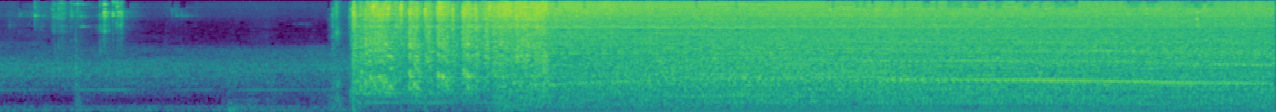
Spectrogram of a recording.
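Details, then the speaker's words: Car with its battery disconnected, started only by a Foxspeed battery booster pack: silence, then about a second of quick even cranking before it catches and settles into a steady idle; clean start. "No help from the battery at all. And this little thing that weighs less than my work boots just started that car."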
